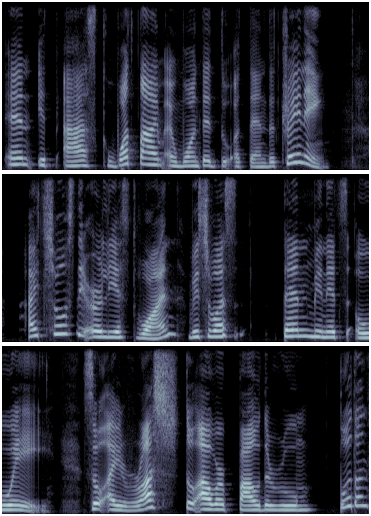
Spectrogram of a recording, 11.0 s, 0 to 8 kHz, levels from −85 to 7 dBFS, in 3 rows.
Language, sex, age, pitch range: English, female, 20-39, 210-285 Hz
